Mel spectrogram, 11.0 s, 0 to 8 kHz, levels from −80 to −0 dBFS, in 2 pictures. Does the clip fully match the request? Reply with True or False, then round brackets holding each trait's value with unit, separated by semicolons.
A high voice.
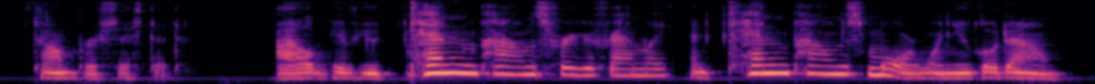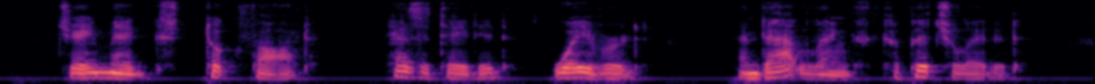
False (150 Hz)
